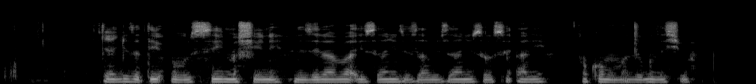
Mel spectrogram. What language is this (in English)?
Kinyarwanda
